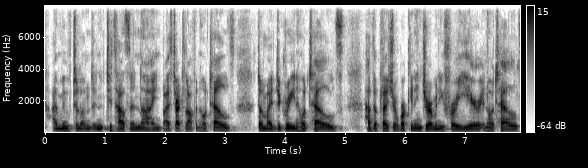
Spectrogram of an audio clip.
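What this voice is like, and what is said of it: Irish accent. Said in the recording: “you can probably tell by the accent, I'm definitely from Ireland, from County Mayo in Ireland”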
